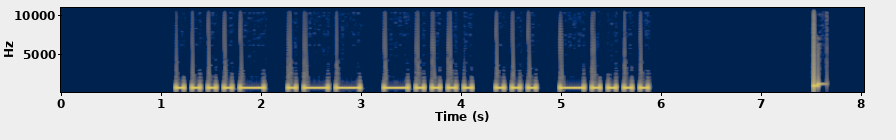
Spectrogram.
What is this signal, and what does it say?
Morse code, heard as a keyed tone, about 15 wpm, 700 Hz. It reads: 4W6S6
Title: Five Challenging Letter-Number Combinations 15wpm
